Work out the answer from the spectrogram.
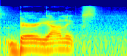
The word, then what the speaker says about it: Baryonyx: Like I use a baryonyx for the brown bear because baryonyx, the first syllable in that sounds like bear, berry, you know.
